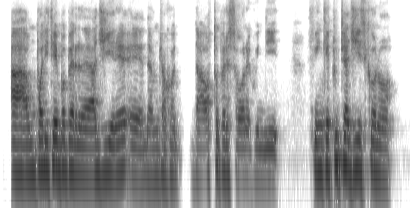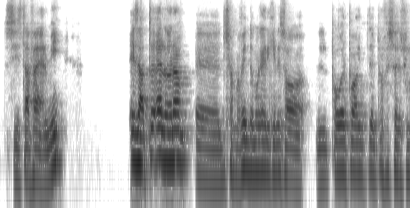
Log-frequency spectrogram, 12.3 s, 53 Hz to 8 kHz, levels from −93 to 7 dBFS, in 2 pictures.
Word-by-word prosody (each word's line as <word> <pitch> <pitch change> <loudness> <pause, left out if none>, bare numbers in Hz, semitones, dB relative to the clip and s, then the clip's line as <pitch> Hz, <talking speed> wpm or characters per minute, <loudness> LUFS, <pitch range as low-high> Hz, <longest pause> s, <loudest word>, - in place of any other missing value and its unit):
ha 125 -1 +5
un 125 +1 -1
po' 135 - +3
di 135 - +2
tempo 135 -1 +4
per 130 -1 +2
agire. 120 +2 +1
Ed 115 -1 -3
è - - -3
un 115 +1 -7
gioco 120 0 -7
da 115 -1 -5
8 145 - -4
persone, 120 -3 -4
quindi, 110 -1 -6 0.4
finché 135 +1 -1
tutti 155 +2 0
agiscono, 130 -4 0 0.3
si 115 - -7
sta 115 +2 -1
fermi. 120 +9 0 0.9
Esatto. 165 +1 +5
E, 180 - +4
allora, 170 -1 +6
ehm, 115 -3 -4
diciamo, 120 +3 -6
avendo, 135 +1 +1
magari, 130 0 -1
che 125 - -4
ne 125 - -3
so, 115 -4 -3
il 110 0 -8
PowerPoint 130 0 -1
del 130 -1 -4
professore 125 -1 -6
sul 120 +3 -8
125 Hz, 175 wpm, -22 LUFS, 115-135 Hz, 0.9 s, allora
